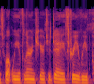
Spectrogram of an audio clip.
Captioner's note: speaking French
